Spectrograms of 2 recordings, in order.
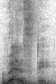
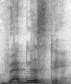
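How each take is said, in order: First: The silent letters are dropped, giving two syllables. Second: Every letter is sounded, giving three syllables. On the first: The speaker calls it right. "सही चीज़ क्या है" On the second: The speaker calls it wrong. "अब ये गलत हुआ कि नहीं हुआ"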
